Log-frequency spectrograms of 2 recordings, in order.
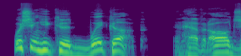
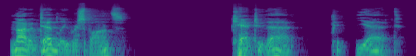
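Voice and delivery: low, soft menacing thought; ominous low aside; 9 semitones lower, 6 dB quieter than usual. Acted. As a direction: let the last word hang darkly. Dark private thought.

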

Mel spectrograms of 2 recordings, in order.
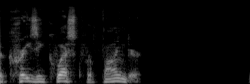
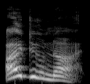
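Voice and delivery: mad; 8 semitones higher, 5 dB louder than usual. A narrator's reading. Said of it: "She went from fuming to mad".

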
